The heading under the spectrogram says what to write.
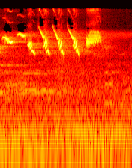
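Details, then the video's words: Double-collared seedeater of the "Tui Tui" song type sings a quick run of six high, clear, down-slurred notes, ending on a longer ringing one, over a quiet background. "Papa capim Tui Tui de muita fibra cantando muito"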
